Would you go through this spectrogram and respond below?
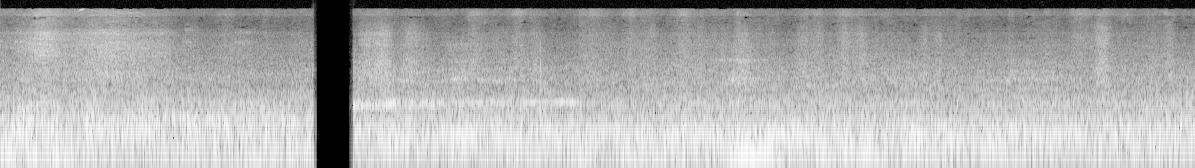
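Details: Steady low rumbling noise with a brief dropout near three seconds, like wind or a distant engine; no animal calls are heard.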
